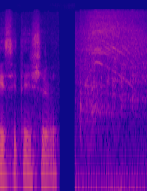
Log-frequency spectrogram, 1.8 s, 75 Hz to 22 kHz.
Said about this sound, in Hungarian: Most készítette éppen a Sárga Barack cefrét egy fúrógép segítségével. Turmixolta, most önti bele nagyon szépen. Már majdnem teli van ez a 50 literes. 80. 80 literes hordó.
